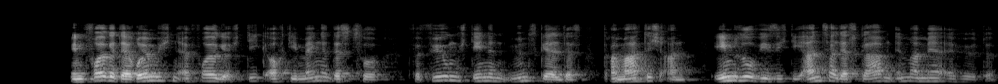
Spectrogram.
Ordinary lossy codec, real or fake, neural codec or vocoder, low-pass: none; real; none; none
